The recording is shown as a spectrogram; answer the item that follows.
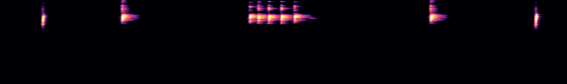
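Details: Hawfinch giving sharp, very high, clipped ticking calls at irregular intervals, with one longer stuttering burst of rapid high notes in the middle, against an otherwise silent background.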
